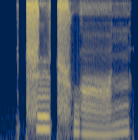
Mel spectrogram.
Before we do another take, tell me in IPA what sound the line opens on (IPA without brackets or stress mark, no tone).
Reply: ʈ͡ʂ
